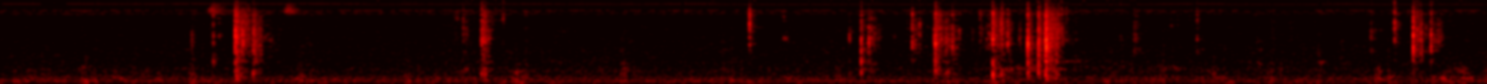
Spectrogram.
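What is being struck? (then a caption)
Carved soap bar shaved with a metal knife. A metal knife shaves curls off a carved green soap bar held in the hand. Quiet, bright, dry scrapes come in short, irregular bursts over a low background hiss, with the strongest cuts clustered near the middle and the end.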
